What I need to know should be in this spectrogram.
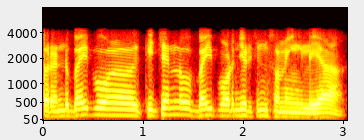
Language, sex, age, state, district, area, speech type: Tamil, male, 60+, Tamil Nadu, Erode, urban, conversation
